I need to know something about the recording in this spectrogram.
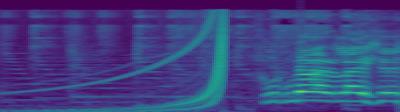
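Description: A cartoon-style comedy sound effect: one tone glides steeply upward in pitch and grows louder for about a second, then cuts off suddenly. A short burst of speech follows.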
